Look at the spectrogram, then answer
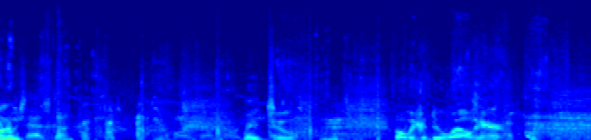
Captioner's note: laughs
